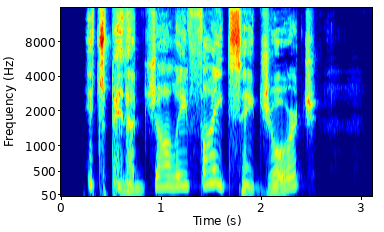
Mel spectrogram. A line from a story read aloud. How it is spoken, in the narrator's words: he said with a sigh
